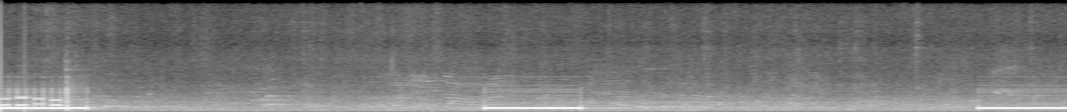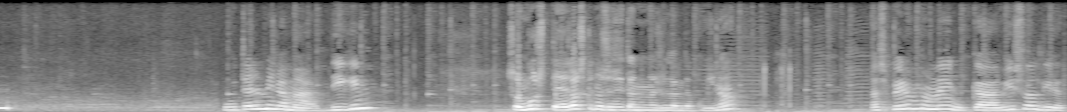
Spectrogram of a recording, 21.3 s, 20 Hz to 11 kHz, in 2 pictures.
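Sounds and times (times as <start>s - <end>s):
long telephone beeps on a landline call: 0.0s - 1.0s, 4.8s - 5.9s, 9.8s - 10.8s
faint murmur: 0.0s - 13.2s
speech: 13.1s - 14.6s, 15.8s - 18.2s, 19.4s - 21.3s.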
